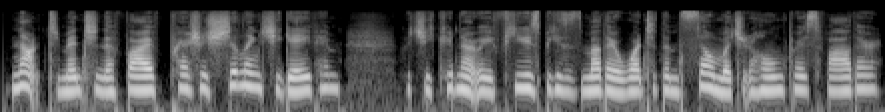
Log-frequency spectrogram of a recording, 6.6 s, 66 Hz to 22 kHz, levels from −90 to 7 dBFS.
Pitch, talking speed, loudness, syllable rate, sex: 210 Hz, 245 wpm, -19 LUFS, 6.2 syllables/s, female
